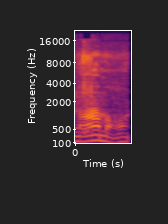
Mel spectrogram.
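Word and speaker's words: 南无: 你看读作南无，南无是皈依的意思，皈依。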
